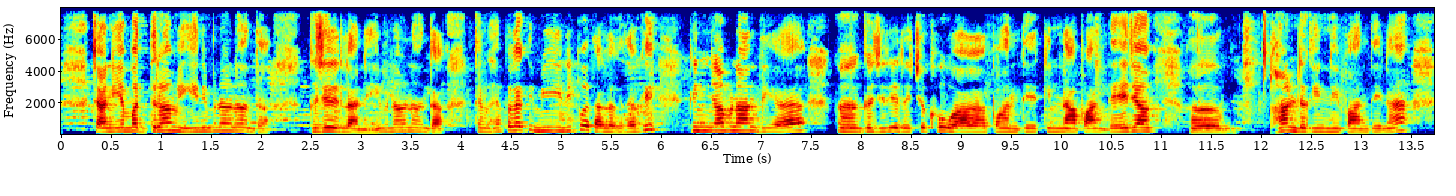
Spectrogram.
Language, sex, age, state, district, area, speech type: Dogri, female, 30-45, Jammu and Kashmir, Samba, rural, spontaneous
